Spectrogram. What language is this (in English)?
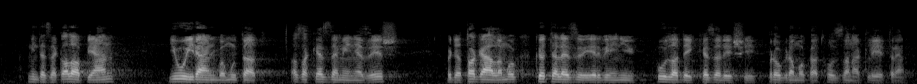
Hungarian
